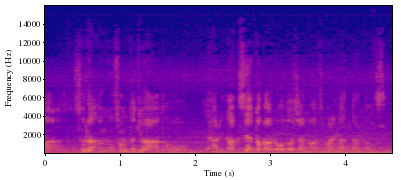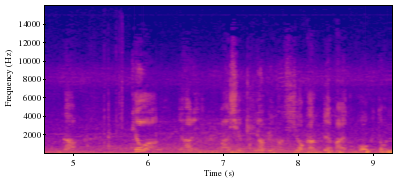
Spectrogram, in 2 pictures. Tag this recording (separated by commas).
Speech, monologue, Male speech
